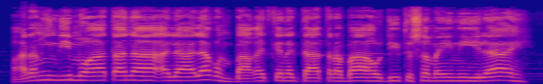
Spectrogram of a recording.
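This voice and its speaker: An actor playing a firm, fair-minded uncle and shop boss who reasons and admonishes, in a Tagalog radio drama. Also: male voice, a little high, fairly even intonation, fast, no room sound, faint music behind, close to an everyday voice. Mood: admonishing.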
